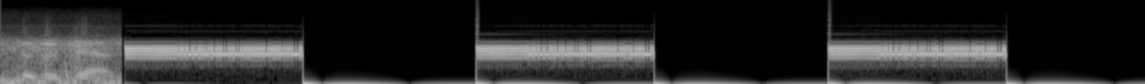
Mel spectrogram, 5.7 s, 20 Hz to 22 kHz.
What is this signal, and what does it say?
Emergency Alert System (SAME) tones (header bursts), heard as harsh buzzing bursts, with speech. It is heard from 0.6 to 4.7 s.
